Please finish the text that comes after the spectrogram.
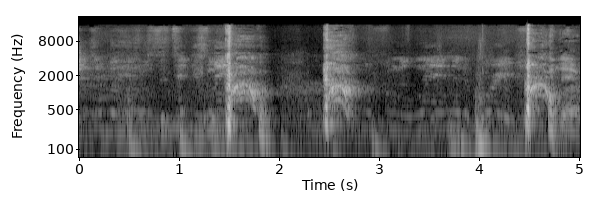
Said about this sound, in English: shit got me coughing like motherfucker. Pardon me.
